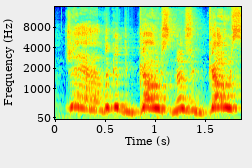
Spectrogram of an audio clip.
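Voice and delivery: high, loud mock squeal; excited woman imitated. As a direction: shout it in a shrieky thrilled voice. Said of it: "And she was so excited".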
